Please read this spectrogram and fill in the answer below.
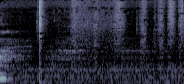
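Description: Faint handling of paper stickers with metal tweezers: light rubbing and scratching on the planner page, with one sharp tick about half a second in.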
